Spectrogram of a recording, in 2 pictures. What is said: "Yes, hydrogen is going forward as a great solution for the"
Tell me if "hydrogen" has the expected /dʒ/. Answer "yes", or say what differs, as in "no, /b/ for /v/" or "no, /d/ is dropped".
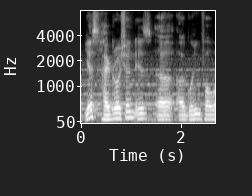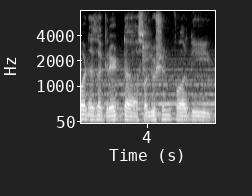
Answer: no, /ʃ/ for /dʒ/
